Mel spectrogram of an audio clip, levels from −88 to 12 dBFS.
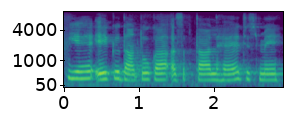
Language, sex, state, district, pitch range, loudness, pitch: Hindi, female, Rajasthan, Jaipur, 195-220 Hz, -16 LUFS, 205 Hz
